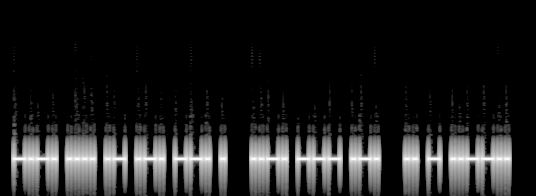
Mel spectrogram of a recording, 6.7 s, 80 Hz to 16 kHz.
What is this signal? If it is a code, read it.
Morse code, heard as a keyed tone, about 25 wpm, 700 Hz. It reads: CHARGE FOR IT?
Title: Sentences from Top 1000 Words - Review Part 6 - 25wpm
